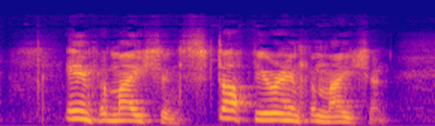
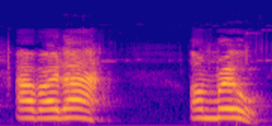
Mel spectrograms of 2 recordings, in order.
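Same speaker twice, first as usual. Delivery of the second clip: amazed; 8 semitones higher, 3 dB louder than usual. Real, not acted. Amazed after laughing.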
